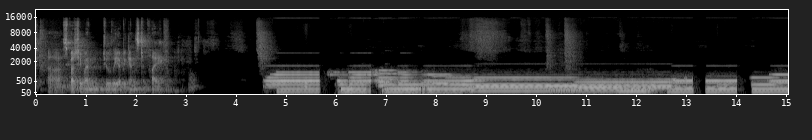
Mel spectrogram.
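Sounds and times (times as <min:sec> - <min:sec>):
church organ sustained chords: 0:04.6 - 0:15.0.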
